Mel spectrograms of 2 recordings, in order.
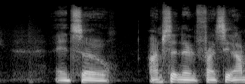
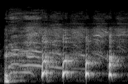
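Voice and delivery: high burst of laughter; laughing; 4 dB quieter than usual. Real, not acted. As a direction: break up laughing. Speaker cracks up.

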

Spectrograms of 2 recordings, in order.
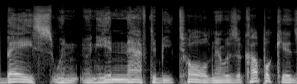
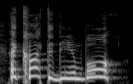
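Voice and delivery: much higher exultant boast; triumphant. Retold or imitated. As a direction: crow about it.

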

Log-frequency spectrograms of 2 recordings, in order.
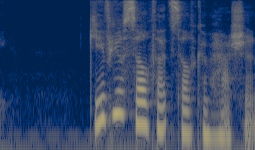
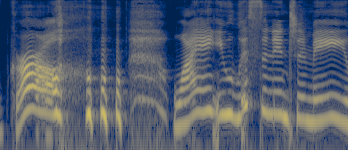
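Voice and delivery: high, loud sassy call-out with a laugh; sassy scolding; 8 semitones higher, 8 dB louder than usual. Pretend. Body scolding her owner for ignoring it, sassy and loud. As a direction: play your own body telling you off, half laughing.

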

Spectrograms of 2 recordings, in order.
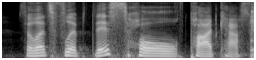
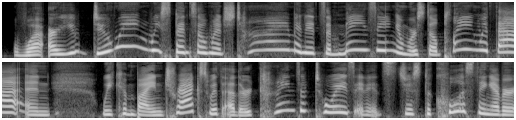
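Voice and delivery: put-on higher, eager child voice pleading; kids protesting; 12 semitones higher than usual. Children protest to their dad, higher pleading kid voice. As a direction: plead like a kid whose toy is being taken.

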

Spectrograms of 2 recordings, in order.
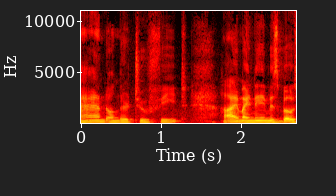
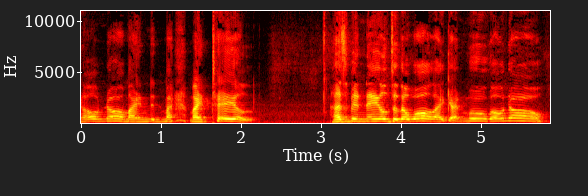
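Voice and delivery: high-pitched wailing of a trapped lizard, hammed up; mock crying; 8 semitones higher, 5 dB louder than usual. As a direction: wail in pretend distress, pitch climbing. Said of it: "after crying and saying".

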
